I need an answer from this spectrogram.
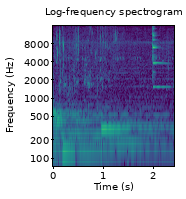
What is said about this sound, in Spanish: Saca un par de copas de la canasta y destapa el vino como si fuera experto y lo sirve.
